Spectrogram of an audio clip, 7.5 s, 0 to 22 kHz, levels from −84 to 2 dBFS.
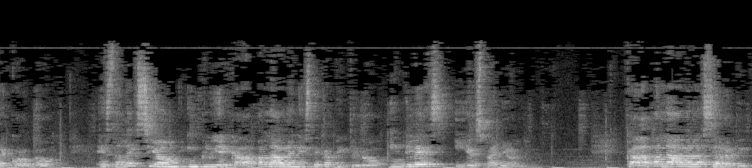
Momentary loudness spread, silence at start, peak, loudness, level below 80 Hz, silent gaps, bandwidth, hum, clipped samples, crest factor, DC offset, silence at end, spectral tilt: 19 LU; 0 s; 0 dBFS; -16 LUFS; -34 dBFS; none; 17 kHz; none; under 0.1%; 16 dB; under 0.1%; 0 s; -4 dB/octave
